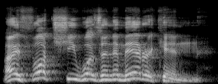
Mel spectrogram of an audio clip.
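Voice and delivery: high-pitched flustered excuse; astonished, high protest; startled exclamation. Acted. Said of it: "exclaimed the man, jumping up".

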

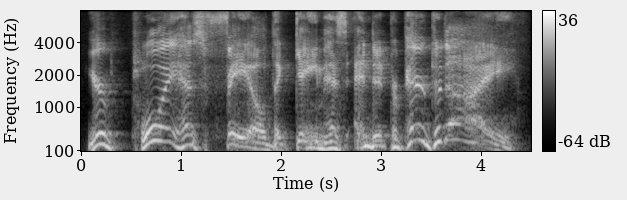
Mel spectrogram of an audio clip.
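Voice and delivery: high, declaimed villain threat; Omega Man. Retold or imitated. Villain corners the heroes, hammy menacing proclamation. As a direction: proclaim doom slowly, rising to a drawn-out shout. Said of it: "there is Omega Man standing there".

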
